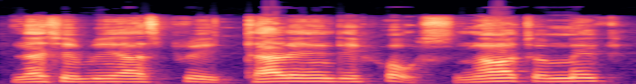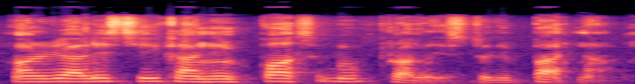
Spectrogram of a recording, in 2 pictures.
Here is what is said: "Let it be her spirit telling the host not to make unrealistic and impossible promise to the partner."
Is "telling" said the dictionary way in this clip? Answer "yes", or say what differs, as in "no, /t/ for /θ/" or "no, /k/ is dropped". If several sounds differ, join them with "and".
no, /l/ is dropped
